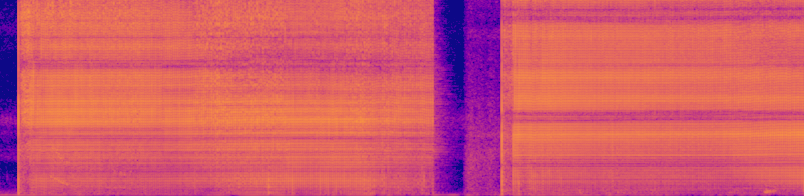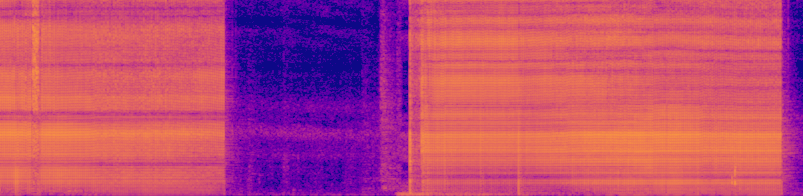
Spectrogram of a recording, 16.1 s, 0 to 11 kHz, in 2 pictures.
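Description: AC TIG welding arc on 3 mm aluminium sheet, buzzing steadily while the parts are tack-welded, in three runs of about four to five seconds each with short pauses between them.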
